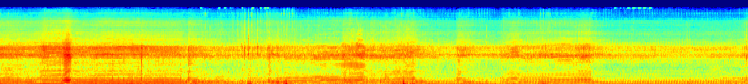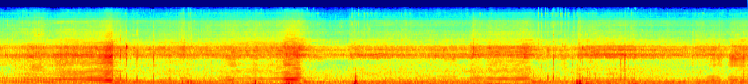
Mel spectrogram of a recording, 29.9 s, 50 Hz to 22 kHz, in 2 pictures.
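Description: Kawasaki KX250F single-cylinder four-stroke motocross engine heard from on the bike, revving up and down repeatedly as it rides a dirt track. It eases off to a quieter stretch about midway before pulling hard again. There are scattered sharp knocks and clatter from the bike over the terrain.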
